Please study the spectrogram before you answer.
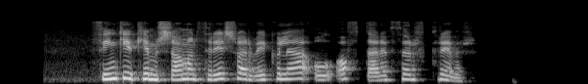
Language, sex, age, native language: Icelandic, female, 40-49, Icelandic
